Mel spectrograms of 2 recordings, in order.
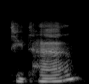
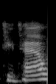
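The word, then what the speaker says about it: Titane: happens next I have I think it's pronounced Titan because it's French uh directed by Julia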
